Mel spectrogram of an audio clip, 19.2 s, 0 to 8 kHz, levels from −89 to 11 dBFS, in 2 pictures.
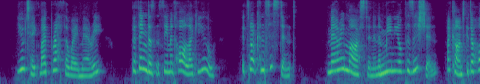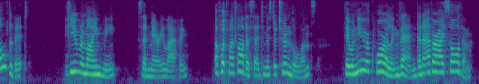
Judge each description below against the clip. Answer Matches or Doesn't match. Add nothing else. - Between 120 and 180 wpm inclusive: Matches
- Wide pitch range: Matches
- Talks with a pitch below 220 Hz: Doesn't match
